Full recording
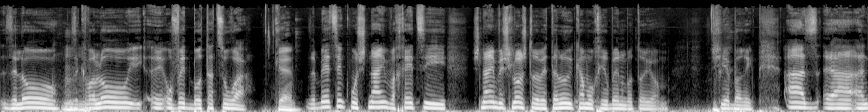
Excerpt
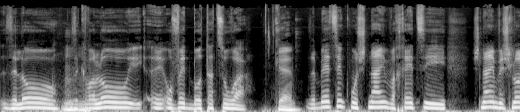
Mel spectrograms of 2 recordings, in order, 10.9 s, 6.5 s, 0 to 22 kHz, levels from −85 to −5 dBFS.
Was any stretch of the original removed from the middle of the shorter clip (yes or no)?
no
